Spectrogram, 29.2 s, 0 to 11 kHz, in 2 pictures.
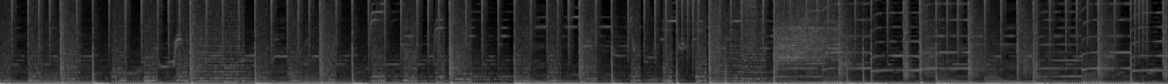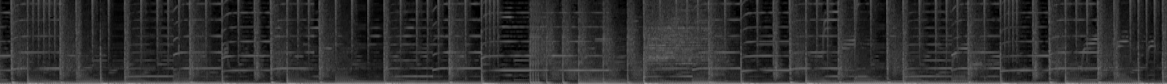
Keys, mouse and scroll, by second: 0.5 middle click, 0.8 right click, 1.2 Tab, 1.3 middle click, 2.8 middle click, 3.5 KP_Decimal, 4.3 a, 4.5-5.6 middle drag, 5.6 click, 6.0 KP_Decimal, 6.3 middle click, 6.8 KP_1, 7.9 middle click, 8.6-9.8 drag, 9.8 middle click, 10.4 click, 11.2 click, 11.7 middle click, 12.5 shift+d, 12.9 click, 13.2 ctrl+z, 13.5 shift+d, 13.9 click, 14.4 right click, 14.5 ctrl+z, 14.8 ctrl+z, 14.9 ctrl+z, 15.0 ctrl+z, 15.5 click, 15.7 shift+d, 16.3 o, 16.7 click, 17.2 p, 17.6 Tab, 17.8 click, 18.0 Tab, 18.5 ctrl+r, 19.7-20.8 drag, 20.8 s, 24.0-25.1 drag, 24.9 alt+m, 25.4-26.6 drag, 26.3 alt+m, 27.4-28.8 middle drag, 28.8 KP_1.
